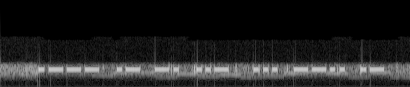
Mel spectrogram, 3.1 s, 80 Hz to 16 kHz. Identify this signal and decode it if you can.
Morse code, heard as a keyed tone, about 32 wpm, 760 Hz. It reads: JANUSZA
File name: dlazaawansowanych / nagraniazpasma / websdr recording 3565.0kHz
